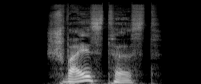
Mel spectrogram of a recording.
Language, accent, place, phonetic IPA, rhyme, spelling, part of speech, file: German, Germany, Berlin, [ˈʃvaɪ̯stəst], -aɪ̯stəst, schweißtest, verb, De-schweißtest.ogg
- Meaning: inflection of schweißen: 1. second-person singular preterite 2. second-person singular subjunctive II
